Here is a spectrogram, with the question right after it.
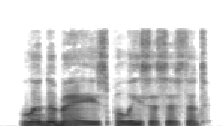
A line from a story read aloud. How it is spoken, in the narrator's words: she said in an officious tone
